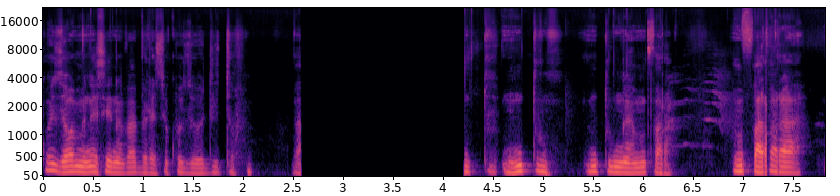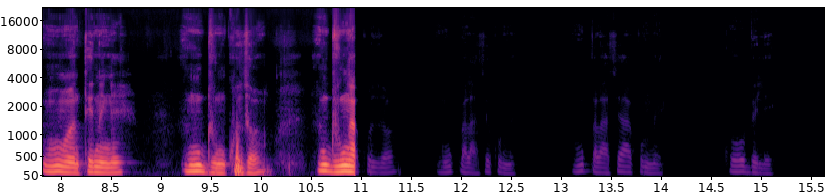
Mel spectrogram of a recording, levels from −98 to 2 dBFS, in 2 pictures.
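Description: Audio dropout to silence from 2.59 to 4.22 s breaks up this speech recording: the talking stops mid-flow and about 1.6 s passes in silence, with no room tone or background hiss, before the speech resumes just as abruptly. That dead-flat gap points to the input signal being lost while recording continued and silence was written in its place, most likely a momentary disconnect, a dropped link or an accidental mute. Whatever was said during that stretch is gone. One channel inverted affects the section from 10.95 s to the end, where the speech collapses by about 38 dB and turns faint when heard in mono. One stereo channel has its polarity flipped, likely through a wiring or processing error. The centred speech is nearly identical in both channels, so summing them cancels almost all of it and leaves only the small difference between left and right.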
